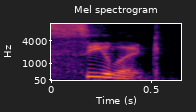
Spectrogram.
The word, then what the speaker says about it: Selick: Henry Selick. No. I-K? Get rid of one of those L's. It's only one L. That's Selick. Try it.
